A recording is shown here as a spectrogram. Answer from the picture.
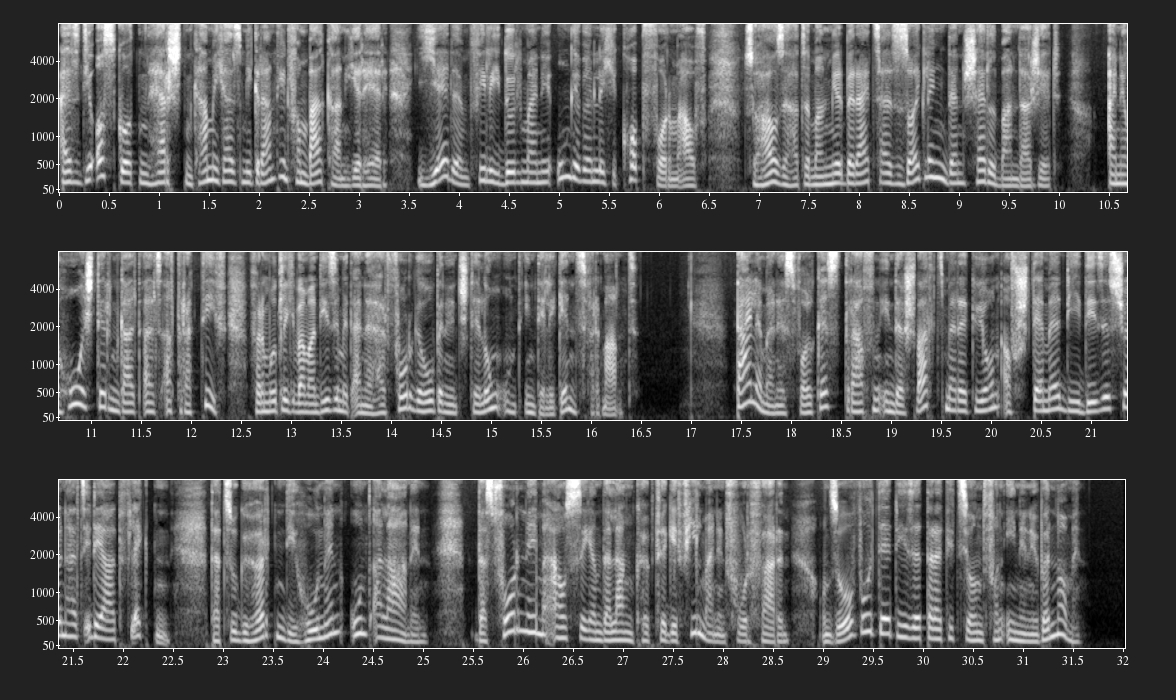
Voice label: rumaenischer akzent

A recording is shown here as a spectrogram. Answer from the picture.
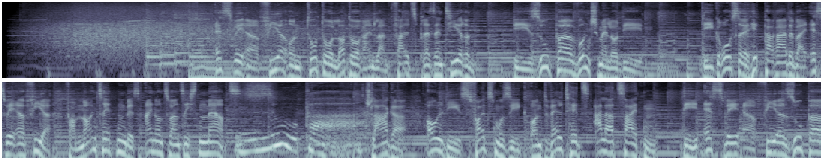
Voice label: trailer kurz

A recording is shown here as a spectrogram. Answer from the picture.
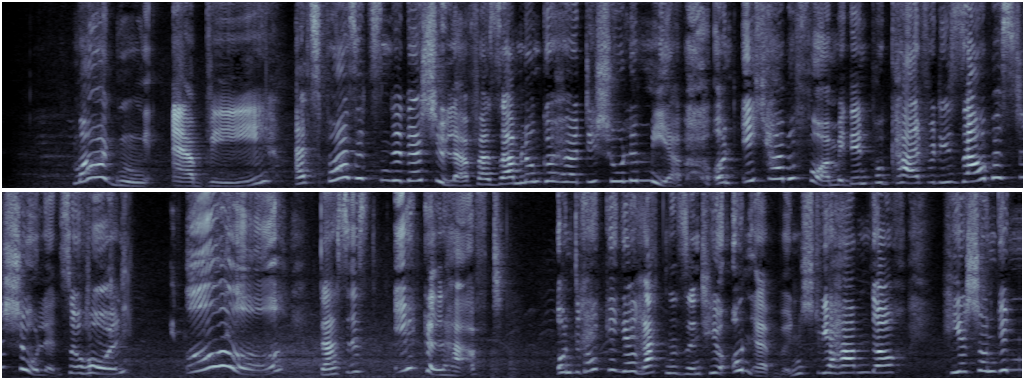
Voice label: zeichentrick synchron

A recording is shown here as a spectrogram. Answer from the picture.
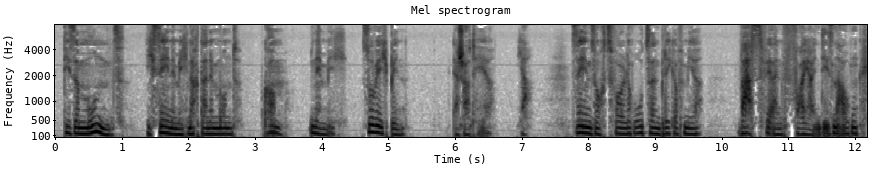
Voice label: werbung pils

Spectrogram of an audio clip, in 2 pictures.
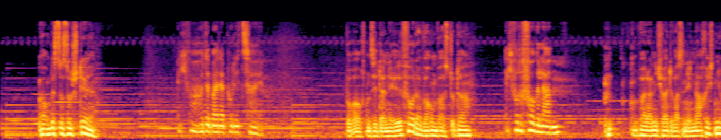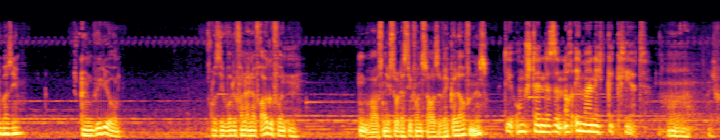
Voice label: synchron ehegesprach

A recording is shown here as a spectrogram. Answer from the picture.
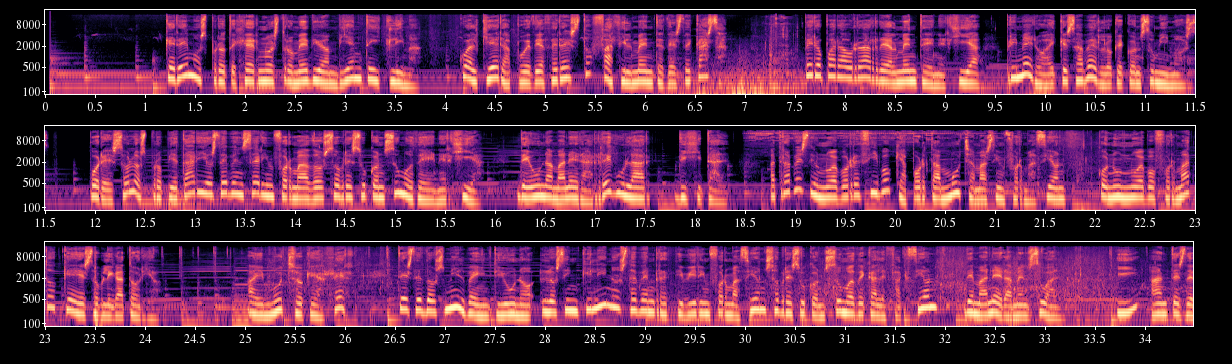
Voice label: imagefilm

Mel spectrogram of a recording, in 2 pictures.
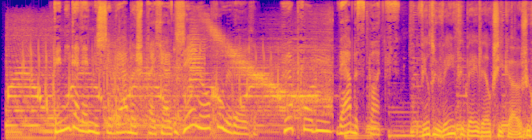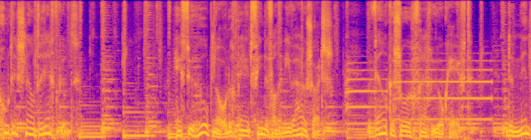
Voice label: niederlandische sprecher werbung radio tv

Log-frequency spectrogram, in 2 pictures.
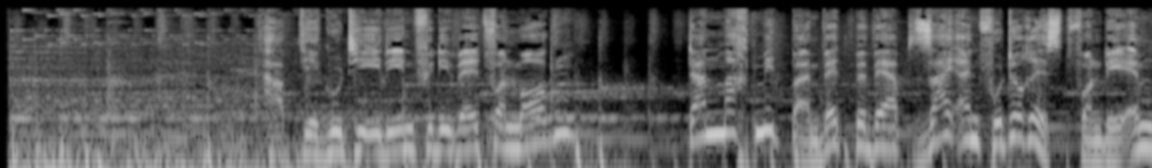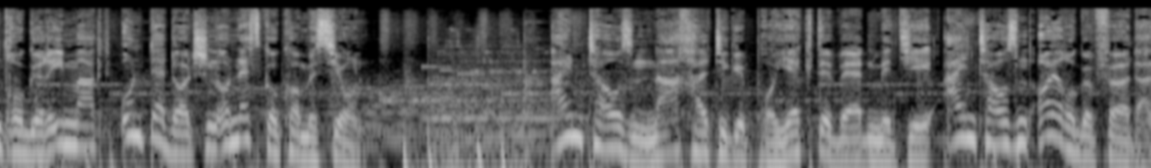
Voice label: werbung funk us; dm; us bowl

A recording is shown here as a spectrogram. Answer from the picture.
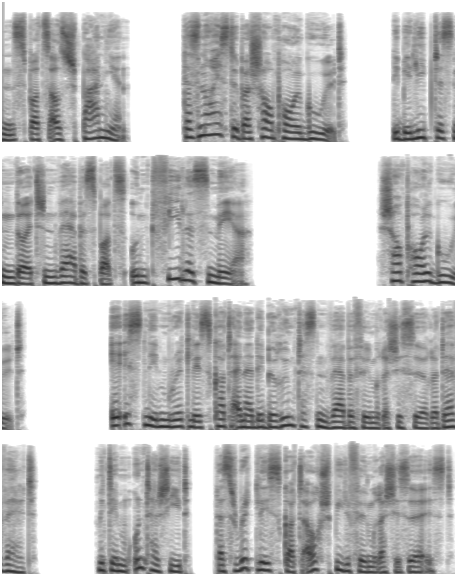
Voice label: werbung feature

